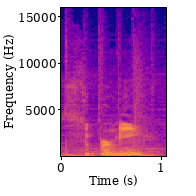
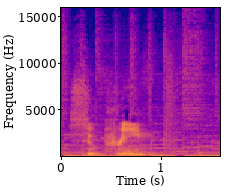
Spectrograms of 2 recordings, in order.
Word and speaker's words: Supreme: is French so it's probably something I can't pronounce you JA IKEA you go no Sangan India IKEA try some fashion brands super me supreme supreme Burberry Burberry Burberry Burberry Hermes social Hermes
